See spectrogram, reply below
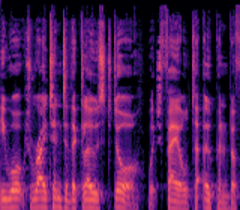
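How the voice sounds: The speaker uses a natural reading voice with fairly even intonation.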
